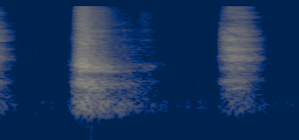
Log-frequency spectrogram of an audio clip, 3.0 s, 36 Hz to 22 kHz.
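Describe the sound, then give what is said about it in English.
A voice imitates the labored, heavy breathing of a climber near camp four on Everest at high altitude. Two breathy exhalations are separated by a pause: the first is loud and drawn out, and the second is shorter and a little softer. “Allison said that when you're there around camp four, you take one step for every 5 to 10 breaths. She said it looks like this. She takes one step and it's like,”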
